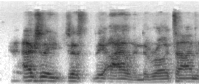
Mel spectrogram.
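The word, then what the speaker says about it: Roatán: Actually, just the island, the Roatan, how you say it? Yeah, Rotan.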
